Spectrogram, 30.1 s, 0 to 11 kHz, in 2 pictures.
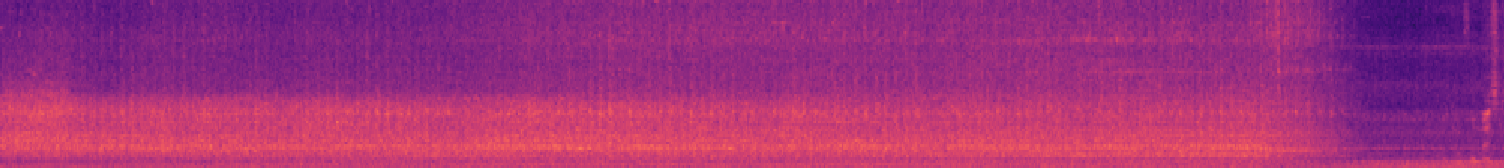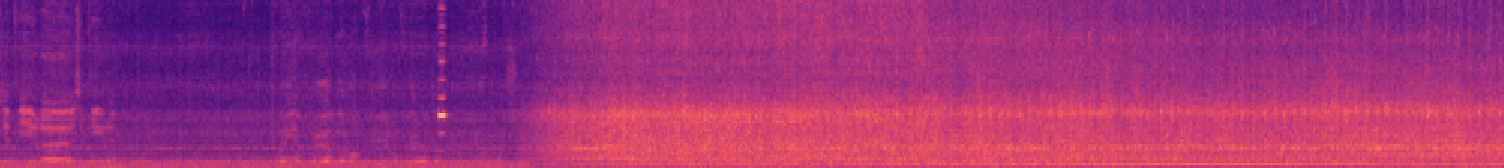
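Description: John Deere 6R tractor and Schuitemaker Rapide self-loading forage wagon working at a steady load as the wagon's pick-up gathers grass. Through the middle stretch the sound is heard muffled from inside the tractor cab.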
